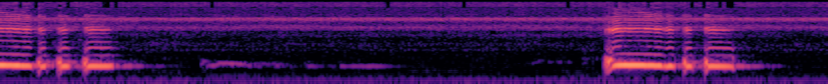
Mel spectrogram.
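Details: Local zebra dove from Indonesia, recorded as a lure song to get other doves singing. The tail of one phrase is followed about three seconds later by a full phrase: a long coo and three quick clipped notes.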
